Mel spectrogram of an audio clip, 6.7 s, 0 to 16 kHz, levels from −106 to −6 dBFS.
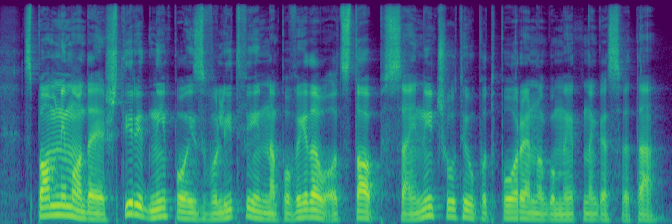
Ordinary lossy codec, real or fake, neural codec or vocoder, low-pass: none; real; none; 14.4 kHz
